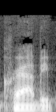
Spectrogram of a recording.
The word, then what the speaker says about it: Crabbe: and Allen Crabbe. I should get some credit for my pronunciation. I think I'm doing a pretty damn good job with this. Well, Crabbe is Crab.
